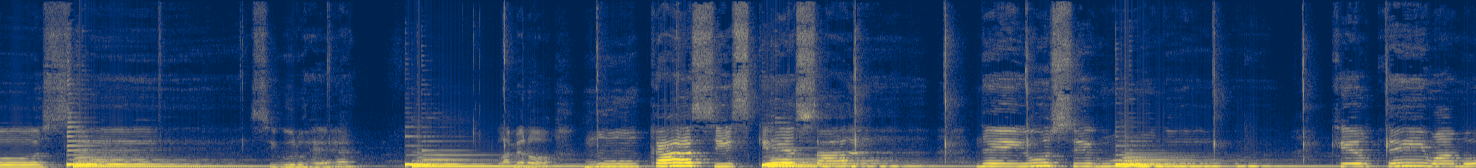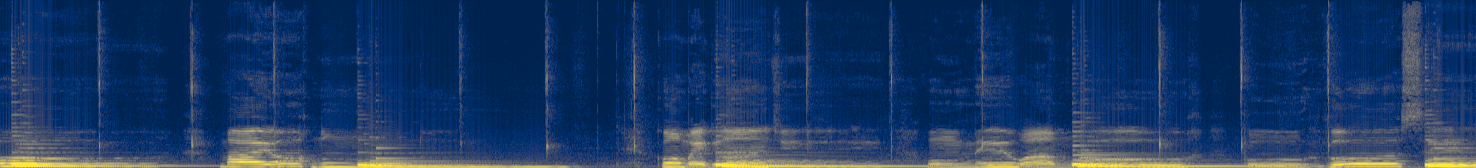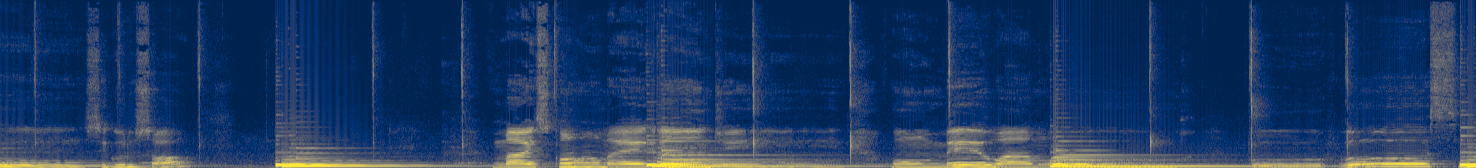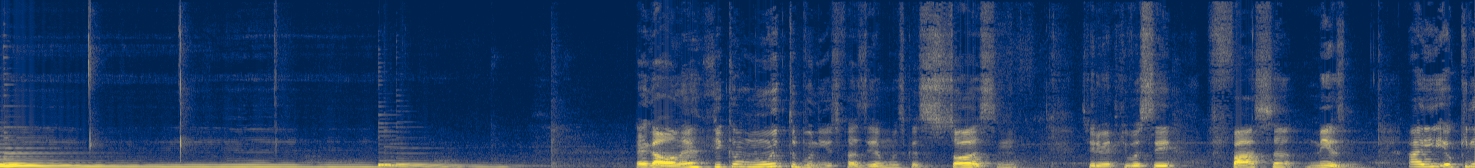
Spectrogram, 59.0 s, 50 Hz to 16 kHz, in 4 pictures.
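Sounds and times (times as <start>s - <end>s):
ukulele chord strum: 0.0s - 20.5s, 21.1s - 31.6s, 32.3s - 49.6s.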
